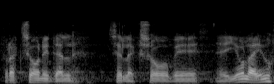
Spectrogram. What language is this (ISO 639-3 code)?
est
